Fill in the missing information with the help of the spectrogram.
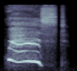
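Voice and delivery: very high, loud screech; frantic scream. A narrator's reading. Mother calling for her lost son, screaming. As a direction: scream out the child's name. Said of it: "she heard Justine's voice clearer".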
